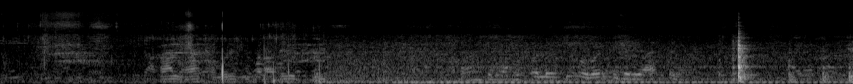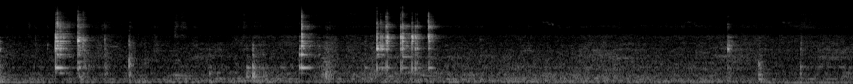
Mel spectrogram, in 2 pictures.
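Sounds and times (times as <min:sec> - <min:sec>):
metal tools clinking: 0:09.0 - 0:09.9, 0:11.5 - 0:13.1.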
